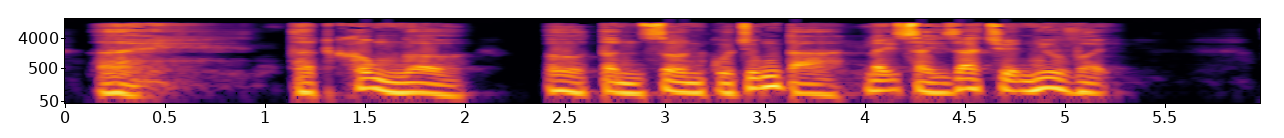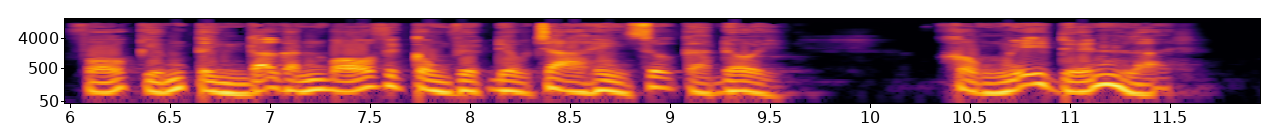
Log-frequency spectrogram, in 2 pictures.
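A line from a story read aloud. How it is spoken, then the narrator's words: Heavy sigh. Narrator (Vietnamese): Phùng Tiêu ở phía sau thở dài nặng nề, nói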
